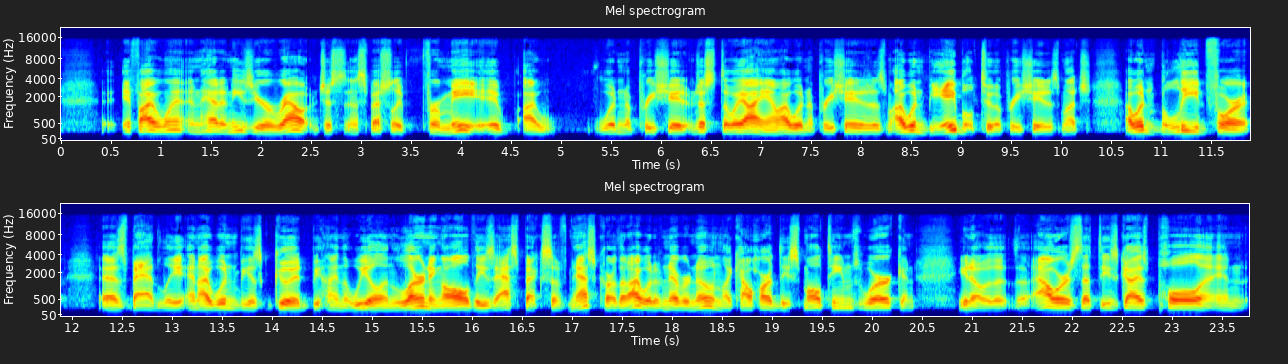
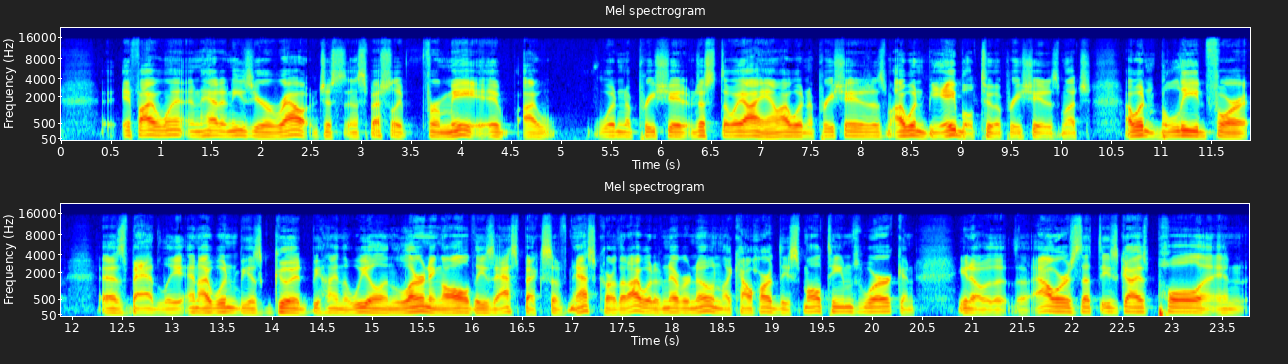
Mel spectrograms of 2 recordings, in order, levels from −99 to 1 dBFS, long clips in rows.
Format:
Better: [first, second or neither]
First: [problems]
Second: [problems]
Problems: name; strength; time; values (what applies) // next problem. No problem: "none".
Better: second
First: thin; somewhat; fading below 300 Hz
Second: none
